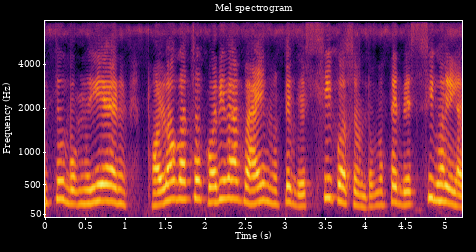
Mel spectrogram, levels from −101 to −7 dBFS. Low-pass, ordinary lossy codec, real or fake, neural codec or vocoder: none; none; fake; codec, 16 kHz, 2 kbps, FreqCodec, smaller model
